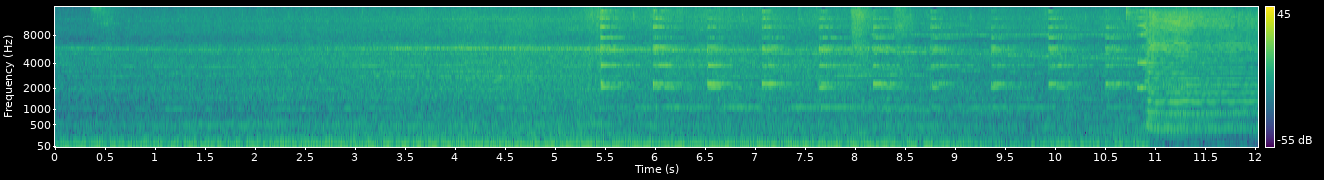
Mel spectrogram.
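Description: Diesel locomotives rumble loudly as a freight train passes close by.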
